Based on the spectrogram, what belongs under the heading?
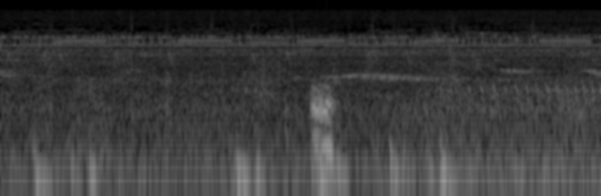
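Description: Insects chirping steadily in pine woodland, a high thin trill coming and going every second or so, with a run of fast even ticks near the end. Scattered low bumps run underneath, and a short call that drops in pitch, the loudest sound, comes about four seconds in.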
